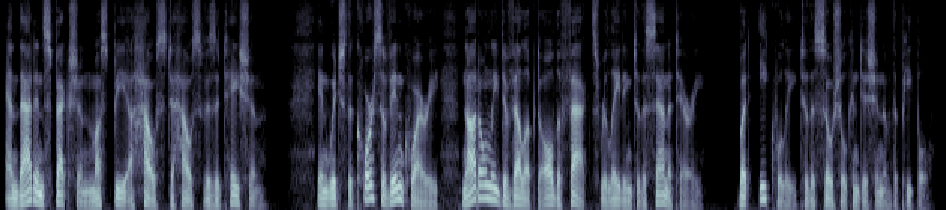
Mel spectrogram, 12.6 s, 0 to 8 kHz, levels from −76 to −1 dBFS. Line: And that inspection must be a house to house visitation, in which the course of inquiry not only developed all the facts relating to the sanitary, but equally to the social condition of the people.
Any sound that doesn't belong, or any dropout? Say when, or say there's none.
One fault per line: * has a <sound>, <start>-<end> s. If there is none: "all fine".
all fine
